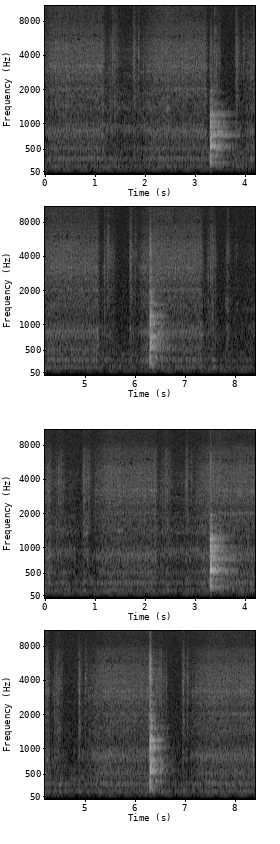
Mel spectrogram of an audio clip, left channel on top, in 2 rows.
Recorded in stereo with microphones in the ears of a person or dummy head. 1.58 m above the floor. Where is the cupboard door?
25° right (ahead or behind), 3.5 m.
